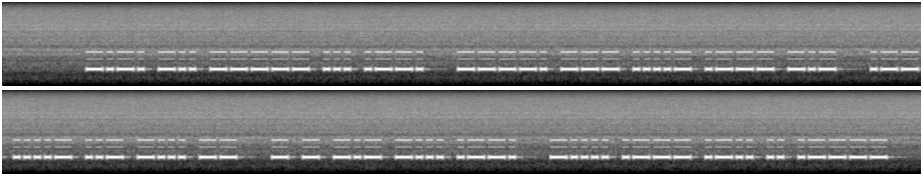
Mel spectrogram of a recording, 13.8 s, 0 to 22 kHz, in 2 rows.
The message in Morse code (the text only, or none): CD0SP 9O4JK W4UBM TTKBP 6JLI1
